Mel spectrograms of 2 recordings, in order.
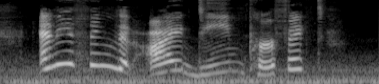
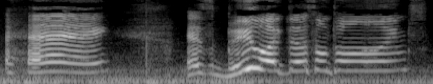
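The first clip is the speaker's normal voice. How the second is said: sassy quip; 4 semitones higher, slower than usual. Pretend. Mock sassy catchphrase.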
